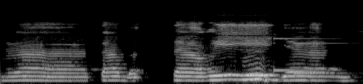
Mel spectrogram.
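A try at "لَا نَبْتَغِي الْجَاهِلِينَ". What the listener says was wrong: La nab, bukan tak ya. La nab. La nabtaghil. Mati lam di depannya.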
